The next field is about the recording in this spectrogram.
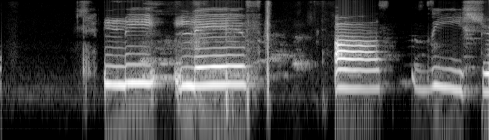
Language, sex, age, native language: Icelandic, female, 7, Icelandic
